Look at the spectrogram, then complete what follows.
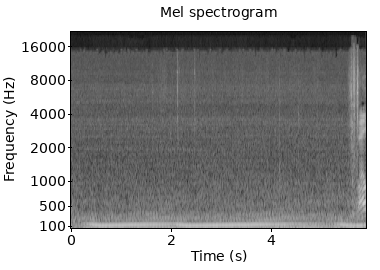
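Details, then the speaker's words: Ram Longhorn pickup, recorded in the cab with HVAC on fresh air after the dash was resealed: a steady engine drone and road rumble with no whistle. The earlier whistling was air leaking past an unsealed dash/windshield area, and it is now fixed. "Let's confirm it on fresh air. Make sure there's no noise that way."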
